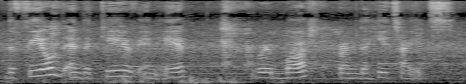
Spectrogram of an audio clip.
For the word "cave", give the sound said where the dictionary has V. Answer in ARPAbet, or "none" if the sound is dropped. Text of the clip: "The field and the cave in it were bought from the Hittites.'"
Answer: V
